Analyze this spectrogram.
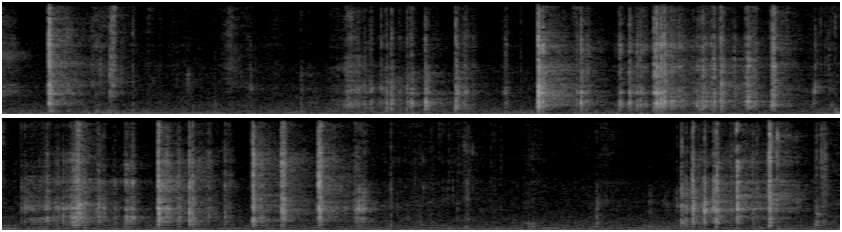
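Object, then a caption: Bar of soap scraped with a blade. A solid, dried brown bar of soap is shaved with a utility knife blade and then broken apart by hand. Quick, dry, bright scraping and crackling bursts come in irregular clusters of sharp ticks with almost no low end. The clip ends in a final flurry of crisp snapping.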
